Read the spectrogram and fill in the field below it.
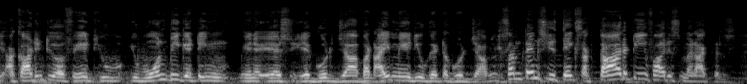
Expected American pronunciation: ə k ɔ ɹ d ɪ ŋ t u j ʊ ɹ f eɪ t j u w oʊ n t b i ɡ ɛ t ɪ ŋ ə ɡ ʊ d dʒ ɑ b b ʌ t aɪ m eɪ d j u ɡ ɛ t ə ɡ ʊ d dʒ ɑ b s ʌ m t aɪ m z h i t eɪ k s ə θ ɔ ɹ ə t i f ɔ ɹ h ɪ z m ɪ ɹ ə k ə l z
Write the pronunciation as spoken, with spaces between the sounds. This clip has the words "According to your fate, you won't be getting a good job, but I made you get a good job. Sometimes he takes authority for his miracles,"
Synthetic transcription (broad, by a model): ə k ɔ ɹ d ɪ ŋ t u j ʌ ɹ f eɪ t j u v oʊ n t b i ɡ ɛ t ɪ ŋ ə ɡ ʊ d dʒ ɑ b b ʌ t aɪ m eɪ d j u ɡ ɛ t ə ɡ ʊ d dʒ ɑ b s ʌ m t aɪ m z h i t eɪ k s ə t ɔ ɹ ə t i f ɔ ɹ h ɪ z m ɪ ɹ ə k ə l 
